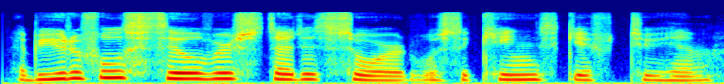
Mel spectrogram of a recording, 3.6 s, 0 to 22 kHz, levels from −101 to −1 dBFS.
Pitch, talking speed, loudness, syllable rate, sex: 235 Hz, 180 wpm, -17 LUFS, 4.4 syllables/s, female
